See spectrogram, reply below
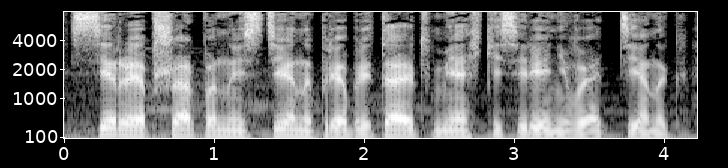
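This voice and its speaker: A man reads a first-person horror story in a tense, measured voice. His tone is dark and mellow at a middle pitch. Faint music plays softly behind him. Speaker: narrator.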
